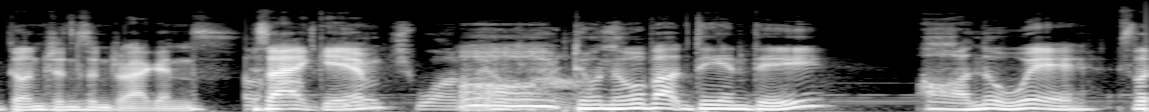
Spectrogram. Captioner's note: gasps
